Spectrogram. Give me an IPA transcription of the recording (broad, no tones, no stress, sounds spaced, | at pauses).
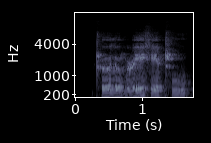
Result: ʈʰ ɵː l ɵː m ɵ ɭ eː x eː ʈʰ u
